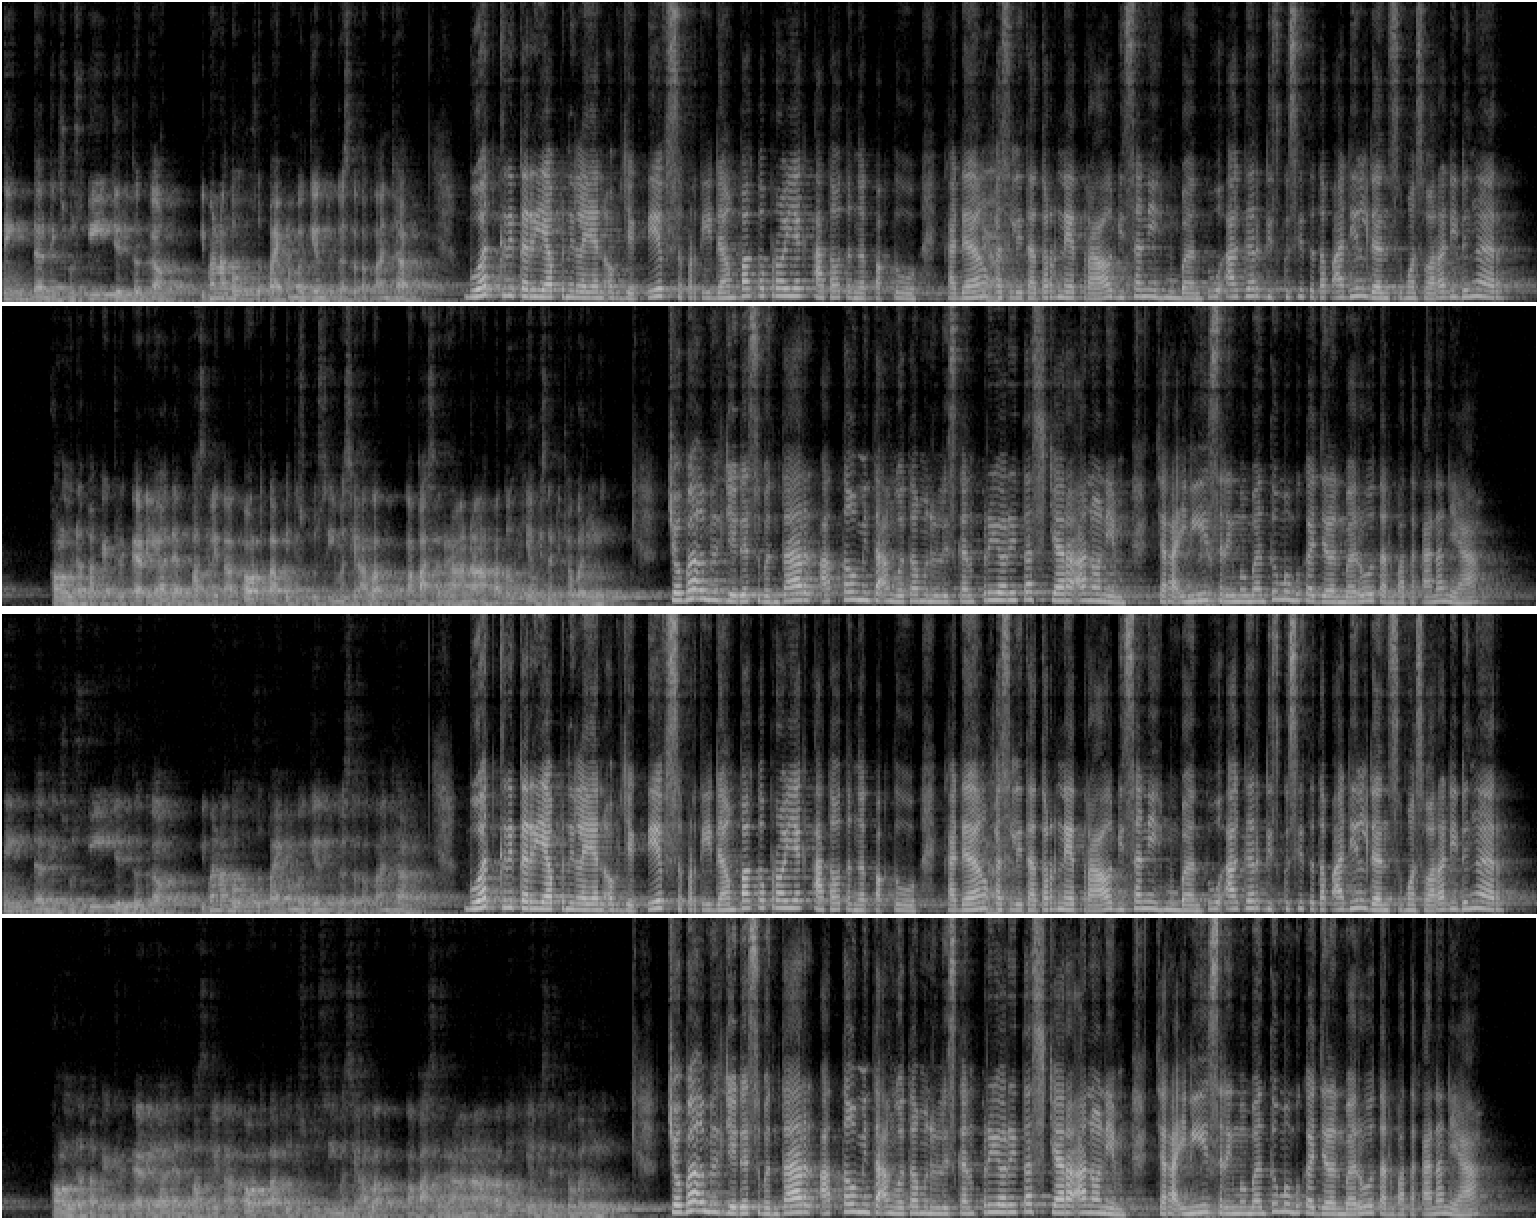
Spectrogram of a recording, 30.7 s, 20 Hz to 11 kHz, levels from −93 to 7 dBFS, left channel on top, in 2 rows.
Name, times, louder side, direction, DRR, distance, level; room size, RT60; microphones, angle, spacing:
voice 1, 0.0-1.6 2.0-4.1 9.8-10.0 15.8-21.4 27.3-27.4, left 2 dB, 55° left, 1 dB, 2.5 m, -34 dB
voice 2, 4.6-13.0 13.3-15.0 21.7-30.1, right 3 dB, 20° right, 14 dB, 0.5 m, -28 dB
20.0 x 12.5 x 5.0 m, 2.2 s
head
